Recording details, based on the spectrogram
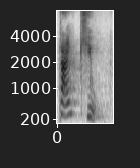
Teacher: thank is a strong syllable and you is a weak syllable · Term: Troi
